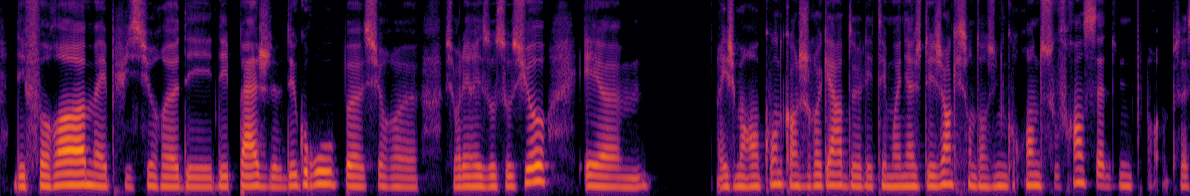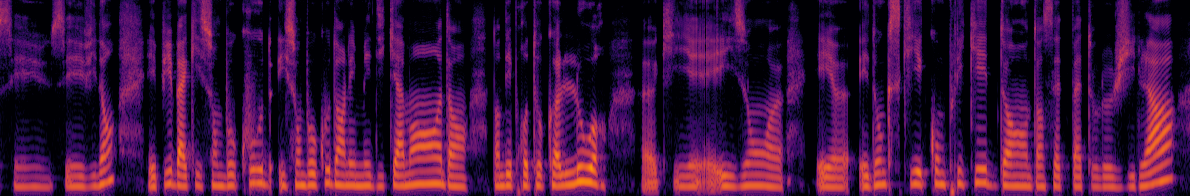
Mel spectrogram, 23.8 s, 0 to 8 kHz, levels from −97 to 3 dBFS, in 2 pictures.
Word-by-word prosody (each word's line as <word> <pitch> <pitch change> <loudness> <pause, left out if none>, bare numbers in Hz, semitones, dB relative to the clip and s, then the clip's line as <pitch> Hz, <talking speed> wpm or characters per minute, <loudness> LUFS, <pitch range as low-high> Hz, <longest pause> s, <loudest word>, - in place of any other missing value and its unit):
des 155 -1 0
forums 170 +3 +7
et 155 -1 +1
puis 150 -1 -12
sur, 155 +2 -2
heu, 150 -1 +1
des 145 0 -3
des 155 -1 -1
pages 155 0 +2
de 150 +2 -2
groupes 185 0 +2
sur, 150 -1 -3
heu, 145 -1 -5 0.3
sur 145 - -5
les 155 +1 +1
réseaux 155 0 0
sociaux 210 +10 +4 0.4
et 160 0 +2
hem 150 0 -2 0.7
et 150 - -1
je 155 0 0
me 155 - 0
rends 155 +1 0
compte 185 +4 -2
quand 165 - -1
je 155 0 -3
regarde 165 -1 -1
les 155 -1 -3
témoignages 155 0 -2
des 160 - -1
gens 185 +4 +2
qui - - -7
sont 170 - -3
dans 155 -1 -3
une 160 +2 -3
grande 170 +2 -2
souffrance. 195 +7 -2
Ça 165 - -2
d'une 155 +1 -9
prend - - -19 0.2
ça 155 - -8
c'est 150 -1 -8
c'est 150 - -7
évident 155 - -1 0.3
et 150 - -1
puis 190 +1 -2
bah, 165 -3 +6
qui 165 - -7
sont 165 +2 -1
beaucoup 165 +6 -1
ils 170 - -3
sont 175 +2 0
beaucoup 175 +4 0
dans 180 -3 +2
les 165 0 +1
médicaments 165 +4 +2
dans 155 -5 0 0.3
dans 160 - +1
des 170 +1 +3
protocoles 165 0 +1
lourds, 200 -4 +6 0.4
heu, - - -1
qui 155 0 -7
et - - -3
ils 160 0 -1
ont, 165 -1 -1
heu 145 -1 -3 0.3
et 145 -1 +1
heu 140 - -3
et 155 - -1
donc 180 +2 0
ce - - 0
qui 190 - -1
est 185 - +2
compliqué 195 +2 -2
dans 160 -1 0
dans 155 0 -2
cette 150 -1 -4
pathologie 150 0 -4
là, 215 - +5
160 Hz, 200 wpm, -34 LUFS, 150-175 Hz, 0.7 s, forums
